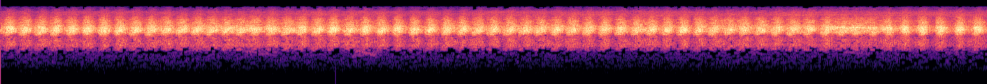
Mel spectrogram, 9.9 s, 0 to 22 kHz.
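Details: Cicada chorus among pines above Pefkos Bay on Skiros, Greece, July 2018, recorded on a Sony RX3 with external mic; continuous shrill rasping drone with steady rapid pulsing, wind buffeting removed by filtering.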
